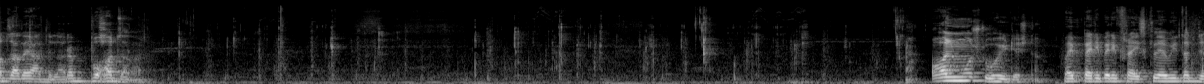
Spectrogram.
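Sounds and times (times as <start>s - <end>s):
soft wet chewing: 0.2s - 9.4s.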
